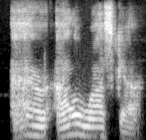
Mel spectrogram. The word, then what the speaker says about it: ayahuasca: Ayahuasca. That's how it's pronounced.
